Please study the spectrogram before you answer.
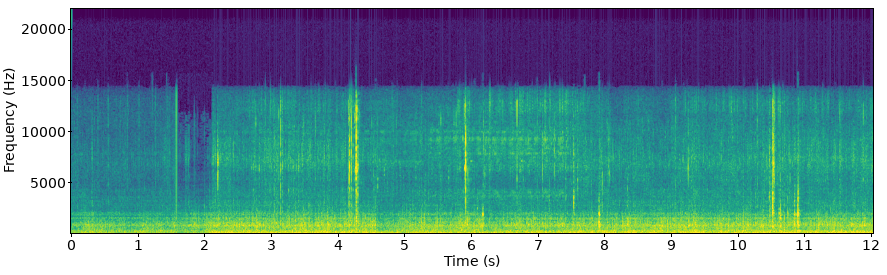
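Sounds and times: road noise: 0.0 - 12.0
wind buffeting microphone: 0.0 - 12.0.

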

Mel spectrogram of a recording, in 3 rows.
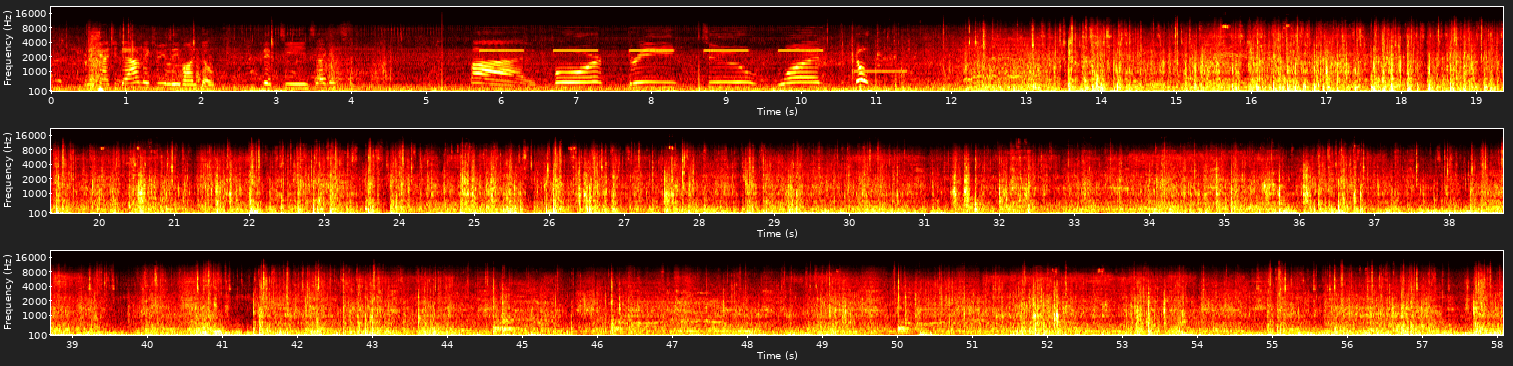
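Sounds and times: bike rattling over bumps: 0.0 - 5.6, 10.5 - 58.0
tyres crunching over dirt and rocks: 11.6 - 58.0.

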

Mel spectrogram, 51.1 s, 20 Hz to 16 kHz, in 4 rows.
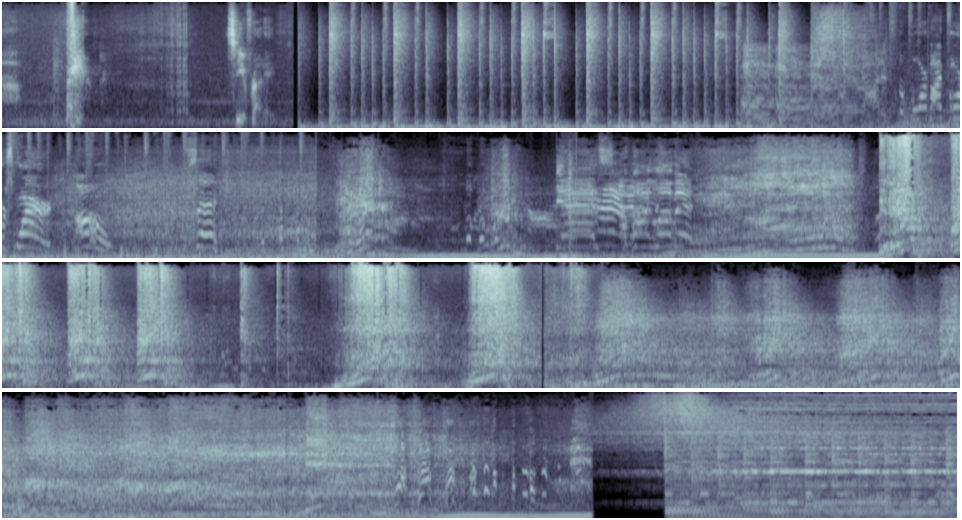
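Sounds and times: car engine revving in tunnel: 13.6 - 20.2, 21.6 - 46.0.

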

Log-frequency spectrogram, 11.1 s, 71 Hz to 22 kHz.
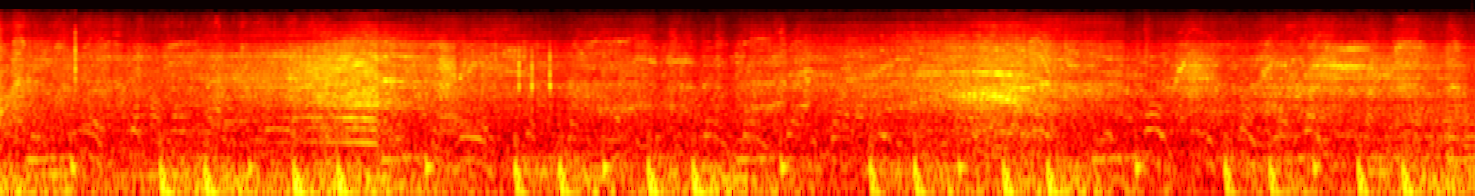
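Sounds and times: low thumping: 0.0 - 11.0
tyres hissing on asphalt: 0.0 - 11.0.

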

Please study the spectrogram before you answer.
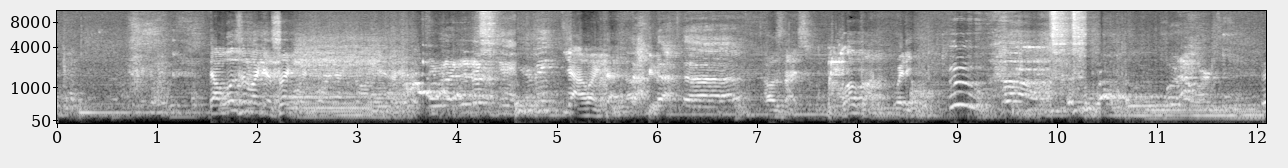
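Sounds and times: electric guitar: 0.0 - 12.0.

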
